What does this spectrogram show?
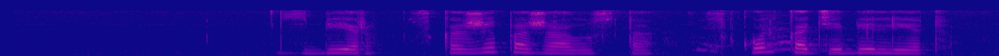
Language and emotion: Russian, neutral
